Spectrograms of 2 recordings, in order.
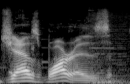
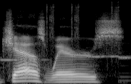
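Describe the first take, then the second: First: The name is said like the surname Juarez. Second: The name is said as jazz plus wares. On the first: The speaker calls it wrong. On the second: The speaker calls it right.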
